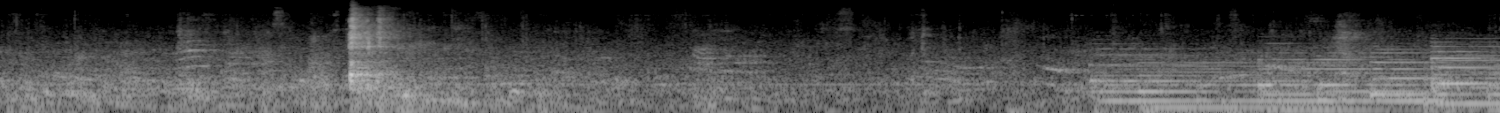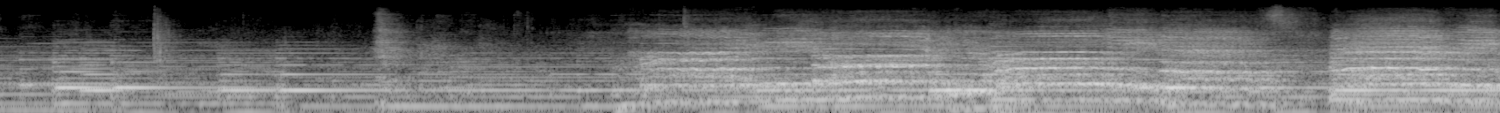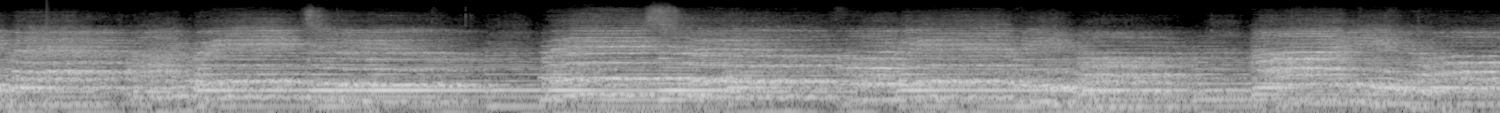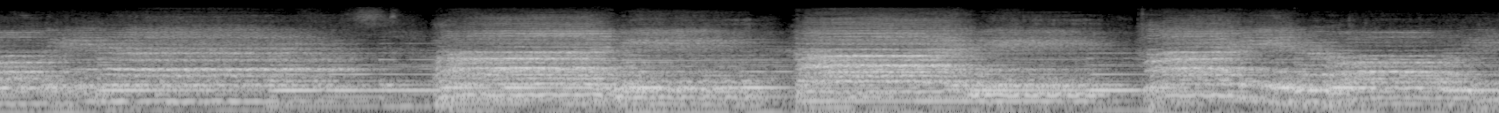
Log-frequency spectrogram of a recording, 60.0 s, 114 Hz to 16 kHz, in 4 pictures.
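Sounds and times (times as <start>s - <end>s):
held accompaniment notes: 10.9s - 59.9s
group singing a hymn: 20.8s - 59.9s.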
